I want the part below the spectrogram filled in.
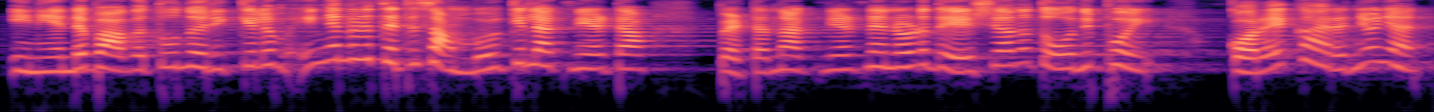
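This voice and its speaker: A woman voicing a feisty, sharp-tongued young woman in an audio story who snaps back quickly. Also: high voice. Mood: tearful. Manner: fiery, quick retorts, turns tearful.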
